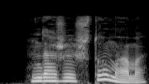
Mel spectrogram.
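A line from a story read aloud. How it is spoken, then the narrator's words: Very soft question. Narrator (Russian): очень мягко спросила Шарлотта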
